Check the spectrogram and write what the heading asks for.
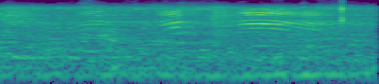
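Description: Children's voices; a young child gives a high squeal that rises and falls in the second half.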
